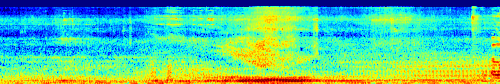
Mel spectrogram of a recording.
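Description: A motor vehicle passing on the road: a low engine hum and tyre noise build up, peak about five to six seconds in, then fade away.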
